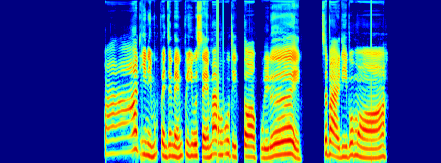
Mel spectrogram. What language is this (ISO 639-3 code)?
tha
